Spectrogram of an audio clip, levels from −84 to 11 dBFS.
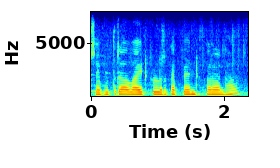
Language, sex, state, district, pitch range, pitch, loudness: Hindi, female, Jharkhand, Palamu, 210-220 Hz, 215 Hz, -15 LUFS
